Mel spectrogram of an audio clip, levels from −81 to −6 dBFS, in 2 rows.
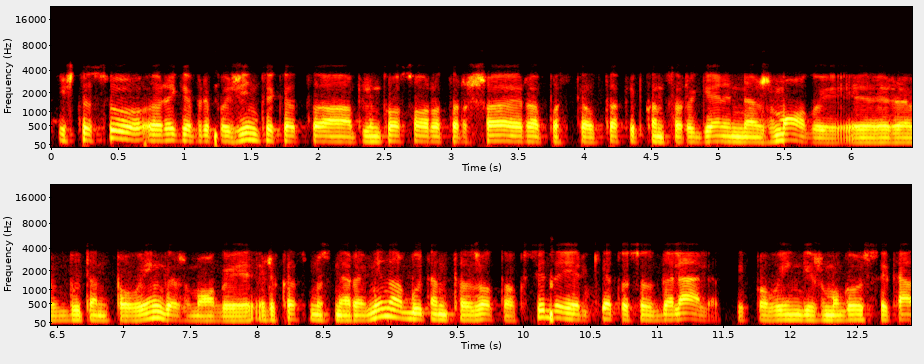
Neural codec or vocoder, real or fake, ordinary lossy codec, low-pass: none; real; Opus, 24 kbps; 7.2 kHz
